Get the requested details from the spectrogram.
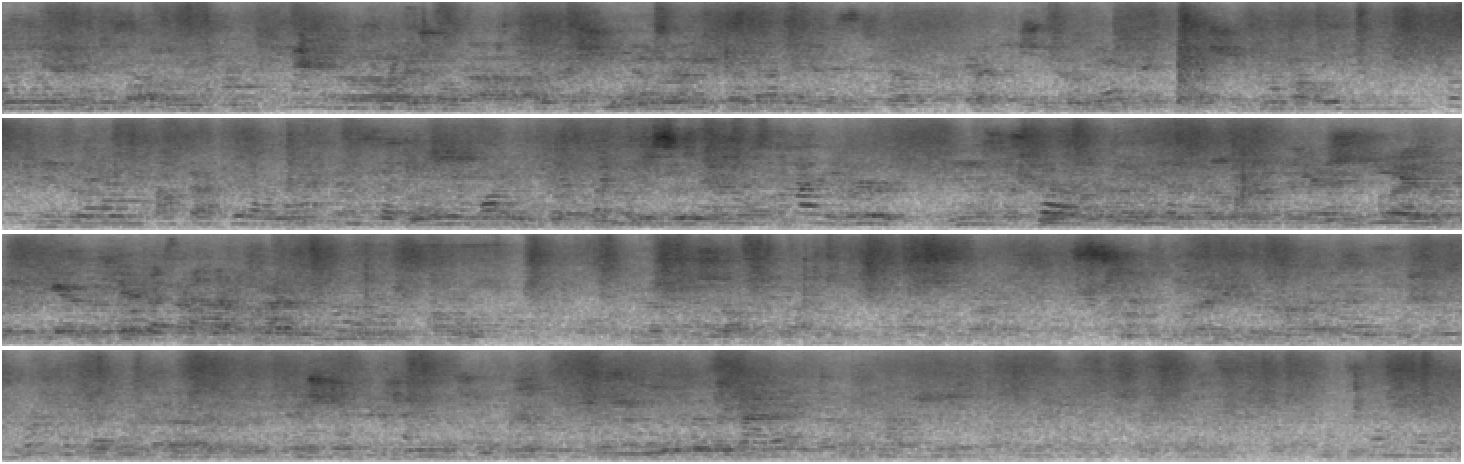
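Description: A group of teenagers and adults chatter at once in a large echoing hall.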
